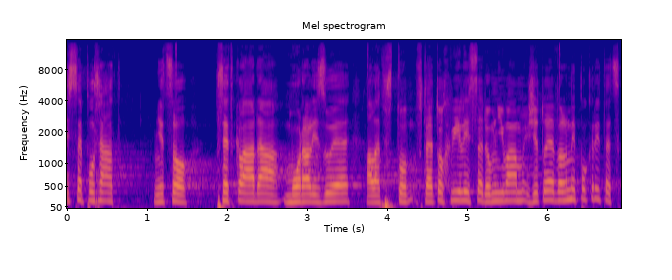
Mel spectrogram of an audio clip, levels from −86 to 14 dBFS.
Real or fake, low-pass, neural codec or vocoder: real; 14.4 kHz; none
